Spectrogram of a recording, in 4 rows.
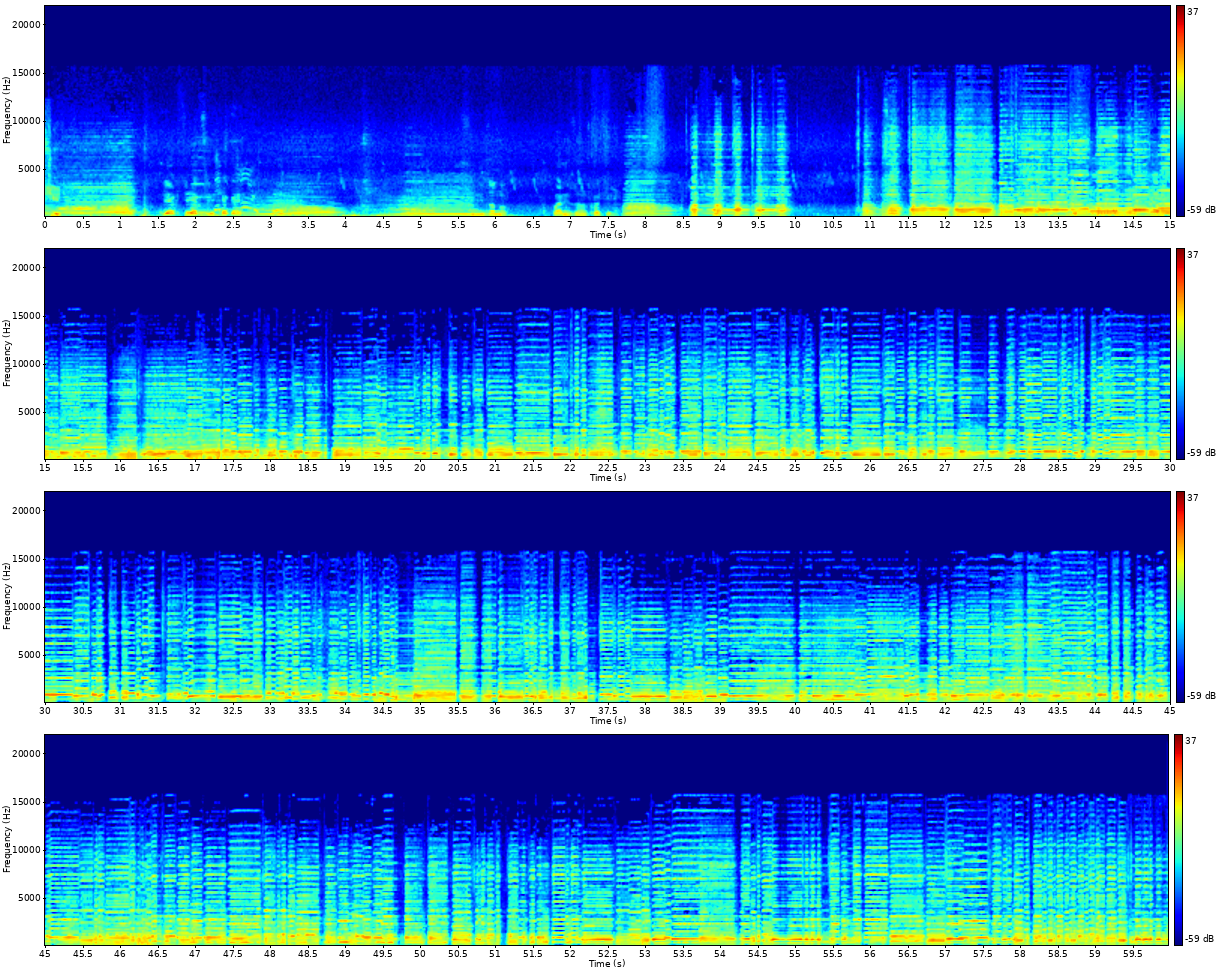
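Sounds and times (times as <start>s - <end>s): button accordion playing folk tunes: 0.0s - 6.2s, 6.8s - 10.2s, 10.8s - 59.9s.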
